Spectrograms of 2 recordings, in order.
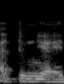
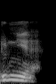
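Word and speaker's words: الدنيا: Tapi kalau bagi mereka yang tidak paham dalam bahasa Arab ya, ini tidak akan mengelabuin bahwasanya di sana itu tulisan daripada ad-dunya itu ya bukan dunia ya.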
